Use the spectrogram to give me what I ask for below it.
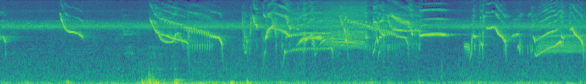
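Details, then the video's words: Yellow-rumped marshbird singing, recorded without added effects: a tangle of loud slurred whistles and harsh squawky notes, sweeping up and down, with overlapping phrases that suggest more than one voice, and a steady high insect hum behind. "Som limpo do canto🎵 do Chupim do Brejo. Som original da ave, sem interferência de efeitos sonoros."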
